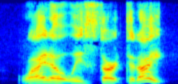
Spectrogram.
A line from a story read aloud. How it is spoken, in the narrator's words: Freddy, the smallest and cleverest of the pigs, shouted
